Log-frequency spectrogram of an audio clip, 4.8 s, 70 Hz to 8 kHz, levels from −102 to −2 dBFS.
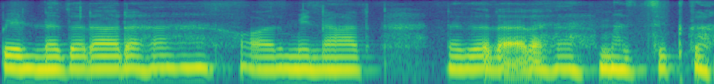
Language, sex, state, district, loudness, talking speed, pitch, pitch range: Hindi, female, Uttar Pradesh, Jyotiba Phule Nagar, -15 LUFS, 165 wpm, 170 Hz, 165-170 Hz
